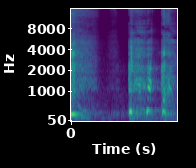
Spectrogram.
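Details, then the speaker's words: Speaker with a hoarse voice coughs repeatedly while talking; cough. "sorry about my voice sorry if I keep coughing a lot I hope that's not too distracting"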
